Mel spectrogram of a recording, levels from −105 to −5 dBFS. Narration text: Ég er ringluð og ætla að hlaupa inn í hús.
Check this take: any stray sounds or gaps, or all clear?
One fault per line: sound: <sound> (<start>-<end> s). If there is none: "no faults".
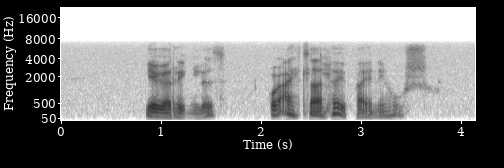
no faults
